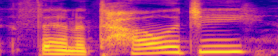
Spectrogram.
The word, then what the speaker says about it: thanatology: Again, Amy is a fellow in thanatology. Am I pronouncing that right? – That's correct, yes.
